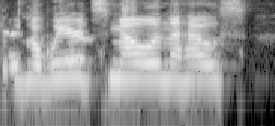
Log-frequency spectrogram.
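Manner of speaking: put-on frightened girl voice. Joking about a girl in a video who looks frightened: imitating a frightened girl. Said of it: "the other girl's just frightened".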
